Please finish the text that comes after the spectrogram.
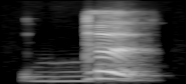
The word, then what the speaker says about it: deux: Dos, se dice deux. Deux. No se pronuncia la X, ¿ok?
